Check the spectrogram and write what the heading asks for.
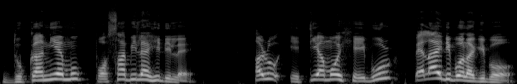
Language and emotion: Assamese, disgusted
